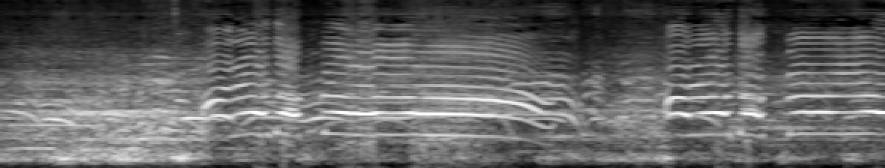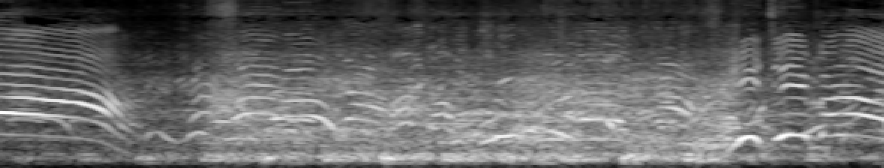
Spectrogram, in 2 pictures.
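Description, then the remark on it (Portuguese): A large crowd of spectators at the Anhembi Sambadrome shouts a rhythmic chant in unison, 'ridículo' and 'Maria da Penha', loud, with voices rising and falling in repeated phrases and brief pauses between them, amid a dense roar of many people. “Aos gritos de ridículo, Maria da Penha, Maria da Penha, a plateia presente ao sambódromo do Anhembi impôs ao agressor a punição máxima.”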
